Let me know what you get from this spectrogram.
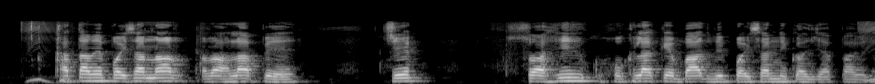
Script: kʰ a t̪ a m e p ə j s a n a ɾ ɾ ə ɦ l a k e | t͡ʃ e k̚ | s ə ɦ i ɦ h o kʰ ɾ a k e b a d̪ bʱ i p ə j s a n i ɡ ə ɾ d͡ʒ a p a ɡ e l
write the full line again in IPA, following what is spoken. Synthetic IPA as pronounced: kʰ a t̪ a m e p ə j s a n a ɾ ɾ ə ɦ l a p e | t͡ʃ e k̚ | s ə ɦ i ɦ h o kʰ l a k e b a d̪ bʱ i p ə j s a n i k ə l d͡ʒ a p a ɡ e l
